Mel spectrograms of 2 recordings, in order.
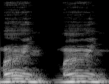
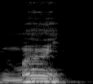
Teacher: Você vê que vem parte do som, vem do nariz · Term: nasal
